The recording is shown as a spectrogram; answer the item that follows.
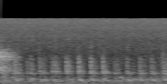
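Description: Radio music bed: a quick, even ticking beat of about eight knocks a second over steady held low notes.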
